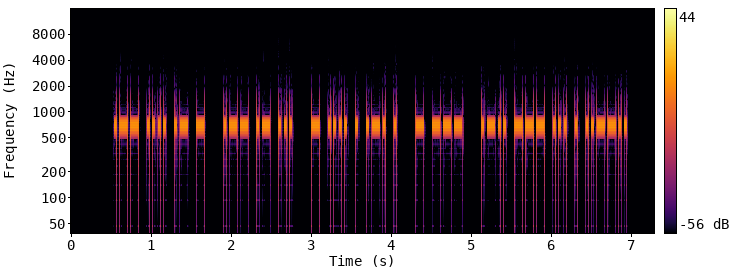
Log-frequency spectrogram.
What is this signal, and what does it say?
Morse code, heard as a keyed tone, about 34 wpm, 700 Hz. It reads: WHAT WAS THERE TO LOSE?
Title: Sentences from Top 1100 Words 35wpm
